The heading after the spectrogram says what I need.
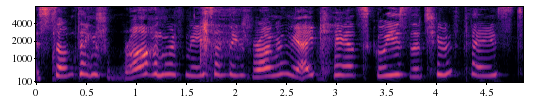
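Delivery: put-on tearful crying, very high-pitched, complaining. Retelling how someone came in crying the day after rock climbing: imitating someone crying. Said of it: "and she's crying".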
